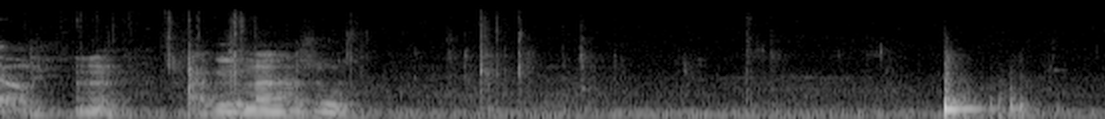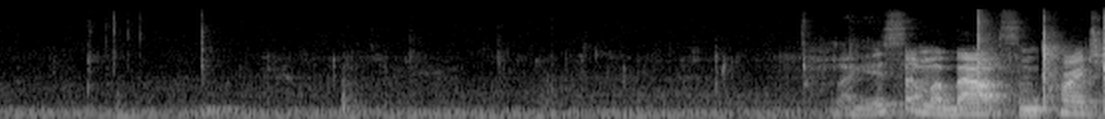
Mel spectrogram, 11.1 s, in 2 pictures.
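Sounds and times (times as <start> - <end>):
chewing: 0.6 - 4.7, 5.7 - 9.8.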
